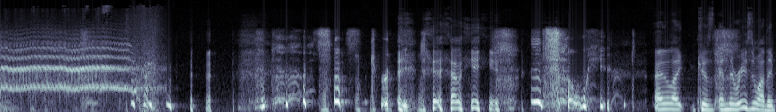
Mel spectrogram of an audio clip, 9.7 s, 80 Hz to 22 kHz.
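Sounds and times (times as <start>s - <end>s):
goat screaming in a movie: 0.0s - 2.1s
laughing: 1.0s - 8.1s
speech: 5.0s - 7.5s, 8.2s - 9.7s.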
